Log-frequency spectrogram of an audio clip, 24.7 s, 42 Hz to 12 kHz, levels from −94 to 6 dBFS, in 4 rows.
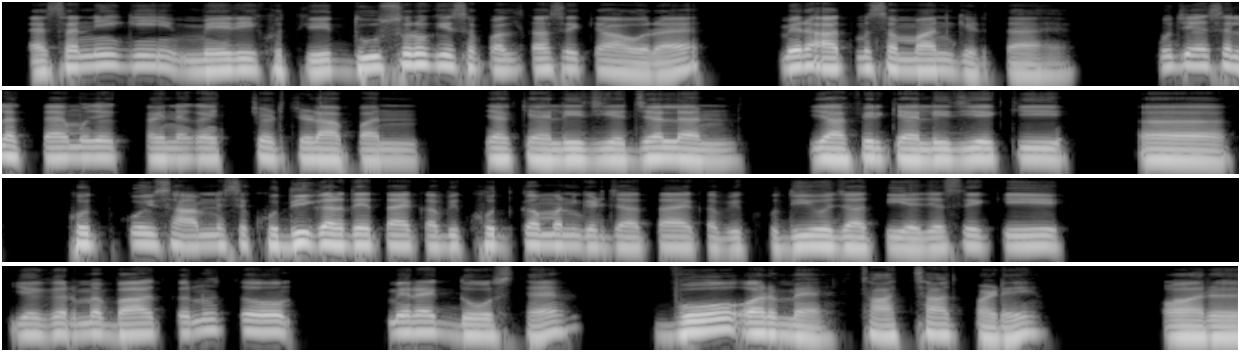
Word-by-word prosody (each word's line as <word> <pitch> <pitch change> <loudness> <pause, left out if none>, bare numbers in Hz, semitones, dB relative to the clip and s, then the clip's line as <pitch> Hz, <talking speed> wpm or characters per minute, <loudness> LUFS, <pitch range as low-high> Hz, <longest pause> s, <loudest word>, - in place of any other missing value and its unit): ऐसा 115 +7 0
नहीं 170 +2 +1
कि 165 -2 -1
मेरी 125 +2 +2
खुद 120 -1 -4
की 120 +1 +1
दूसरों 155 +9 +3
की 175 0 +3
सफलता 135 -3 -2
से 135 -1 -3
क्या 125 -3 -3
हो 105 -3 0
रहा 100 +1 0
है, 130 +5 0 0.4
मेरा 160 +3 +5
आत्मसम्मान 135 -3 +1
गिरता 100 -2 -5
है। 95 +1 -8 0.4
मुझे 160 +3 0
ऐसा 170 +1 0
लगता 140 -3 0
है 130 - +2
मुझे 130 0 0
कहीं 125 -1 -3
न 120 0 -2
कहीं 120 -1 0 0.2
चिड़चिड़ापन 115 -3 -1 0.3
या 125 -1 +3
कह 120 -1 +1
लीजिए 115 0 +3
जलन 115 -2 +2 0.4
या 120 -1 +5
फिर 125 +2 0
कह 120 -2 +4
लीजिए 115 +1 +3
की 120 0 -1
अ, 110 -2 0 0.4
खुद 145 -4 +2
कोई 145 -1 +1
सामने 130 -1 -1
से 140 - -5
खुद 135 +1 -2
ही 155 - +7
कर 145 -1 +5
देता 135 -1 +1
है 130 - +2
कभी 125 0 -2
खुद 130 0 -3
का 140 - +2
मन 135 -1 0
गिर 125 -1 -2
जाता 115 0 -3
है, 120 -1 0
कभी 110 -1 -6
खुद 110 +2 -9
ही 125 - +3
हो 130 0 +5
जाती 115 -1 -1
है 105 -1 +1
जैसे 115 +4 -2
कि, 125 0 -1 0.9
ये 125 0 -1
अगर 130 +1 -2
मैं 130 0 -1
बात 125 +1 +1
करूँ 150 +5 -2
तो 150 -2 +2 0.5
मेरा 145 0 +3
एक 140 -3 -2
दोस्त 115 -3 -1
है 140 +8 0 0.5
वो 155 +6 +7
और 140 -4 +5
मैं 110 -6 0 0.2
साथ-साथ 125 +2 0
पढ़े 105 +6 +1 0.6
और 105 0 +3
125 Hz, 185 wpm, -25 LUFS, 115-135 Hz, 0.9 s, ही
